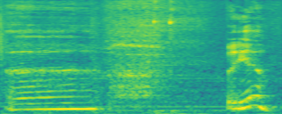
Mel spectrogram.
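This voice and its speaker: A man's voice: high-pitched, drawn-out words, warm tone, a little hiss or hum. A man co-hosting a podcast, sleepy and laid-back, giving short casual replies. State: sleepy, yawning. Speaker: podcast co-host. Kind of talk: casual chat.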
